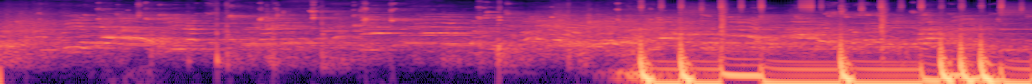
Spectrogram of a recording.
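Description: Basketball game sound in a gym: a ball bouncing on the court with voices from the crowd and players. About six seconds in, backing music with a heavy drum beat comes back in.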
